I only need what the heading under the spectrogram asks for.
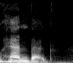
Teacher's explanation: So the ending, that is with the d sound, would be omitted. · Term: elision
